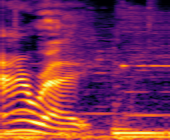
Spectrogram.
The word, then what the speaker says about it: ARO: Aimee Osbourne reinvented herself as ARO, pronounced Arrow.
